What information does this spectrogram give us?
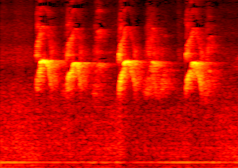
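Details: Cockatiels out of their cage, playing, repeat a rich arched whistle with strong overtones about four times in under four seconds, each note rising then dropping, against a quiet background with low hum.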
